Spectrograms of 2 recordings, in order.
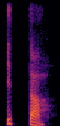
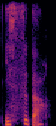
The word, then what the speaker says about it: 있다: At the end of a syllable, close the sound. For 있다, the target is 있다, not 있으다.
